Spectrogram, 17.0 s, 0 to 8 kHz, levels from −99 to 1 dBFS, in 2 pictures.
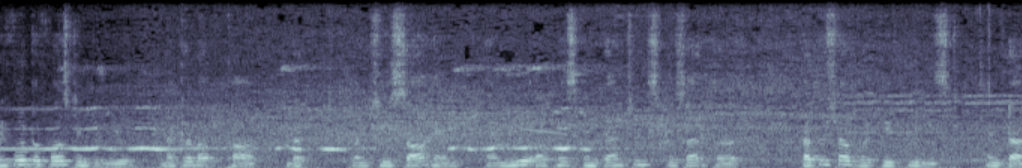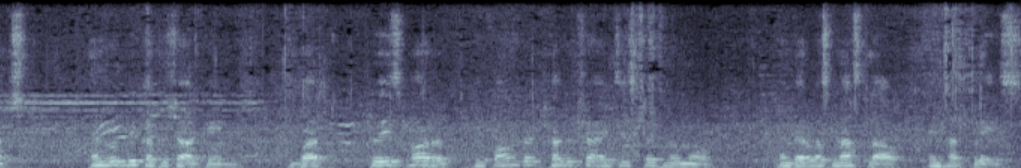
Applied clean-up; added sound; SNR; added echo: none; Train; 5 dB; reverberation time 0.2 s.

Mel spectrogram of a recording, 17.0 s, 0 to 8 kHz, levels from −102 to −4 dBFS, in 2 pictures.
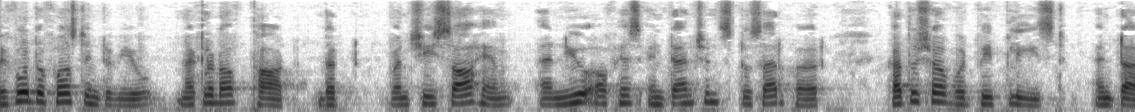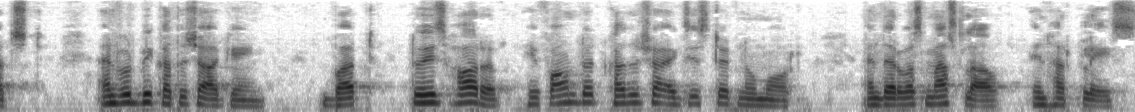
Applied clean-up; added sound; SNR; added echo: none; none; none; none.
